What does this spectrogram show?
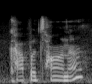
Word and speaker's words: caponata: variety of olives and caponata. I'm not saying it right, you guys. Help me out. Caponata. Say with an Italian accent, it sounds better.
